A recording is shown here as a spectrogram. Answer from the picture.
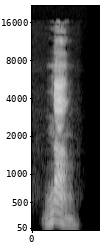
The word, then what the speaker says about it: ng: The next word is nang, which is spelled as ng.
